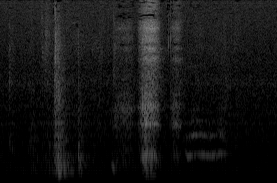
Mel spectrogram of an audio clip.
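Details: Pet cat named Lion, indoors in a living room, playing with a candle ribbon; a short soft meow with a gently falling tone near the end, preceded by rustles and thumps of play in a small room.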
